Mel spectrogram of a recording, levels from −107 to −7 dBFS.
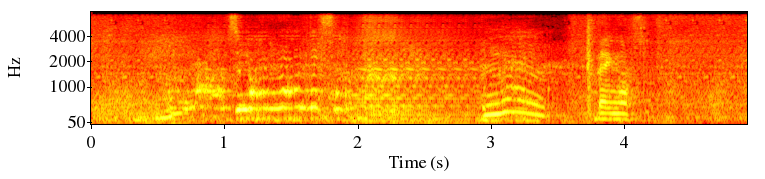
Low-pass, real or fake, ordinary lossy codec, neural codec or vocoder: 7.2 kHz; fake; none; codec, 16 kHz, 1.1 kbps, Voila-Tokenizer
